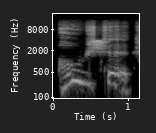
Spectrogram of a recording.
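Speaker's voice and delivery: high startled oh shit; caught-out surprise. Retold or imitated. American realizing the man is British, high startled. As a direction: squeak it when caught out. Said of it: "I'm like".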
